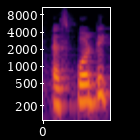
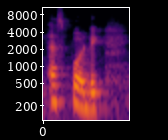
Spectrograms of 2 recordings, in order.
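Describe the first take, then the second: First: The word is said with a t sound. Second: The word is said with a d sound. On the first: The speaker calls it wrong. "एस्पर्टिक नहीं" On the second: The speaker calls it right. "एस्पर्टिक की जगह एस्पर्डिक, तो ये जो डी word है"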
